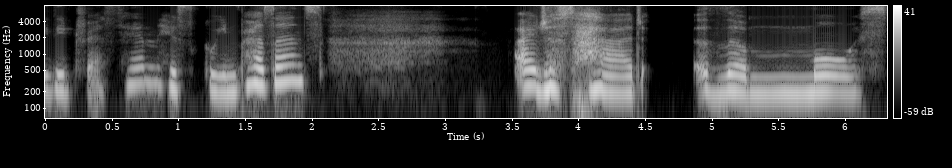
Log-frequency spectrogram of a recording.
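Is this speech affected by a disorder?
No.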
